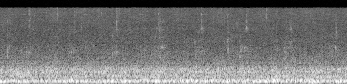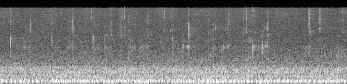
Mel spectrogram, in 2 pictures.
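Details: Black golden British Shorthair father Leo loving on mother Mimi at home; low, fast-pulsing purr runs the whole stretch, with faint clicks and fur-brushing sounds above it.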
